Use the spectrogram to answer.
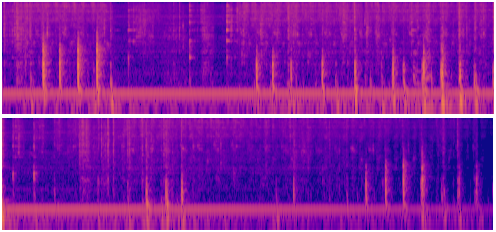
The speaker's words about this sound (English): Right, that's everything in the bowl, the biscuits, the eggs, the sugar. Okay, that's all in. So I'll give that a stir.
